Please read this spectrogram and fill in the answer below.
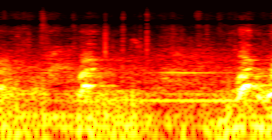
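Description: Short whimpering calls from an American bully puppy on a leash: one about half a second in and a rising one near the end.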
